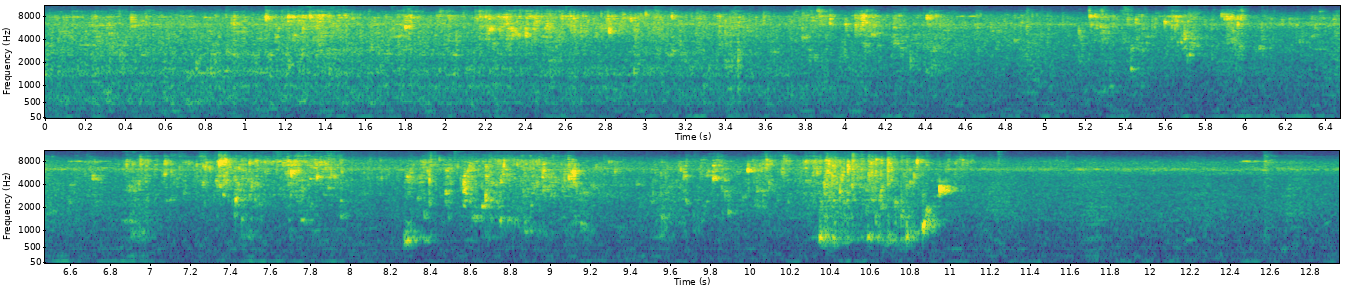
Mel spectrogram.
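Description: Water poured from a container into a wok of simmering chicken pieces, splashing onto the meat and broth as it fills the wok for the sinigang soup. The pour stops suddenly near the end.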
